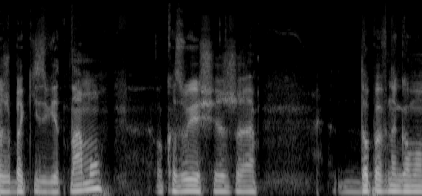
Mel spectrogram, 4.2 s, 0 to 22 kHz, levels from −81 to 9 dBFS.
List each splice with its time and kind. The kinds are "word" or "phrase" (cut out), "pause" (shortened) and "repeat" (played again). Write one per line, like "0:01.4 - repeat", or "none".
none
